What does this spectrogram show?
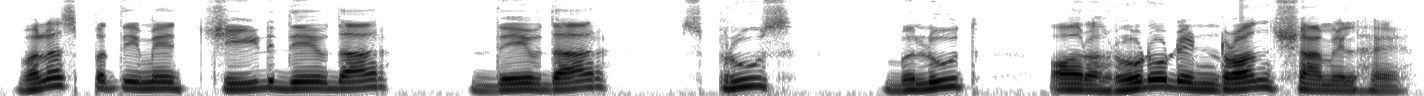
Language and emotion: Hindi, neutral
